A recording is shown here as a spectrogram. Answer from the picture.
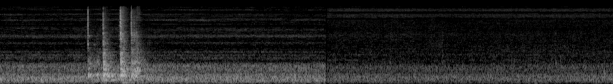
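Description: Vegetables simmering in a pool of liquid in a frying pan over a propane camp-stove burner, a steady hiss as the water from the thawed frozen vegetables cooks off. About a second in, a wooden spatula briefly scrapes and knocks against the pan. A little after three seconds the hiss drops suddenly quieter.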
